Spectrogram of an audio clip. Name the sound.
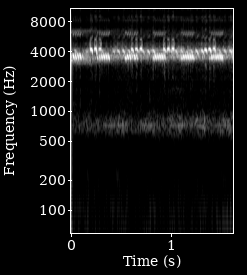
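cricket chirping sound effect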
